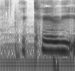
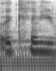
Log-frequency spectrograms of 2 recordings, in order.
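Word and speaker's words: Ekeli: Akeli is spelled E-K-E-L-I. I feel like you should know how to spell Akeli by now, because I spell it to you like every fucking day.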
